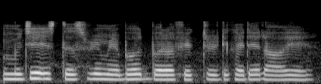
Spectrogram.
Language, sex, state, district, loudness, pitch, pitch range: Hindi, female, Arunachal Pradesh, Papum Pare, -15 LUFS, 225 Hz, 220-245 Hz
